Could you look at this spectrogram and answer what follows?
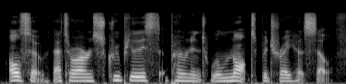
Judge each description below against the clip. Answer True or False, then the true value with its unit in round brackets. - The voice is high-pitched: False (160 Hz)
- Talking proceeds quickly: False (155 wpm)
